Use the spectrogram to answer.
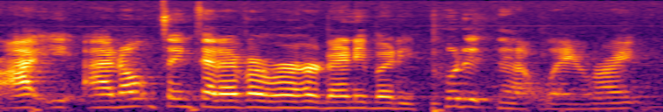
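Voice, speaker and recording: Her medium-pitched voice shows ordinary pitch variation as this woman speaks over noticeable background noise. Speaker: podcast co-host. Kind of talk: interview question.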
